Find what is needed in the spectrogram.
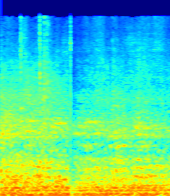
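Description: Restaurant dining-room background: a steady murmur of other diners' voices, with a few light clicks in the first second.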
